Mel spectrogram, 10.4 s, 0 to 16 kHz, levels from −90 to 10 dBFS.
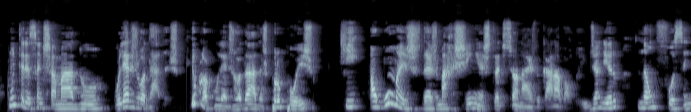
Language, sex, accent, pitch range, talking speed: Portuguese, male, Brazilian, 125-185 Hz, 140 wpm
